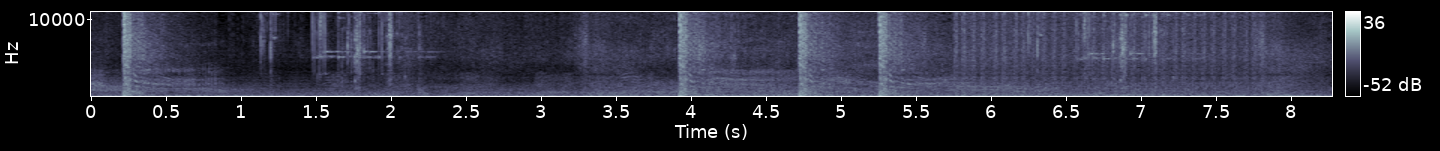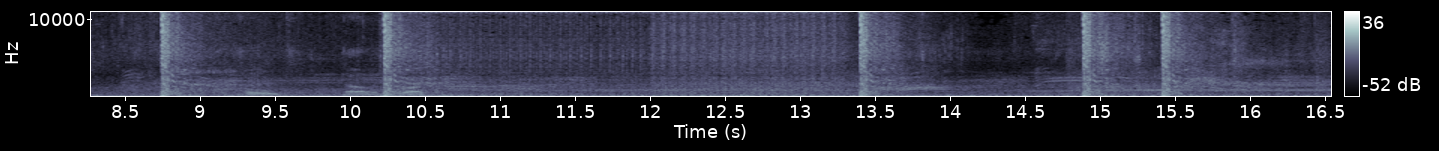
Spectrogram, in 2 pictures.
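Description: Loud gunshots fire one at a time.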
